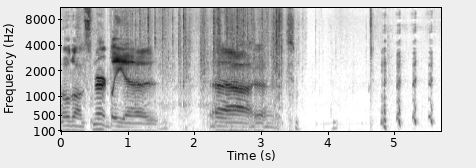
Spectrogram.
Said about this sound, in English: I'll try to edit down the sound of pages rustling.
